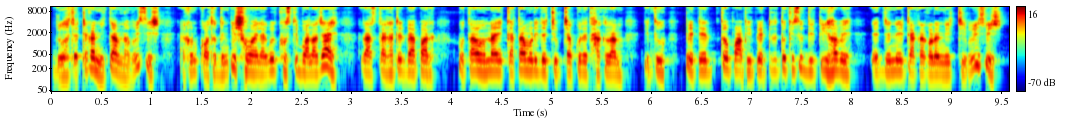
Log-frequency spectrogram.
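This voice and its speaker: A woman's voice: fairly low pitch, racing, few pauses, natural voice. A woman playing a scheming, impatient moneylender father in a comic cartoon, blustering and insistent. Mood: determined, blustering.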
